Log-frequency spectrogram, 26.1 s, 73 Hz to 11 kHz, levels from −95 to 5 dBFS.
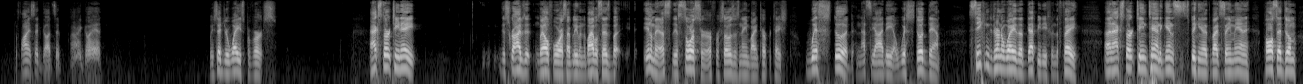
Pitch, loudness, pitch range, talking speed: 150 Hz, -24 LUFS, 135-180 Hz, 155 wpm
